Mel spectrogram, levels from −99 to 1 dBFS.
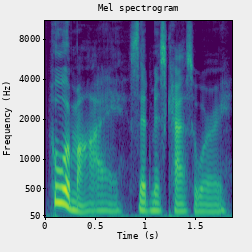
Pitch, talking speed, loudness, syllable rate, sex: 140 Hz, 190 wpm, -23 LUFS, 5.4 syllables/s, female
